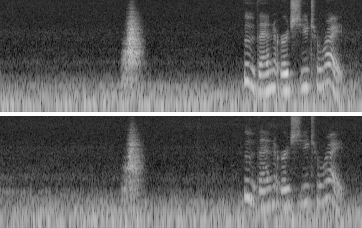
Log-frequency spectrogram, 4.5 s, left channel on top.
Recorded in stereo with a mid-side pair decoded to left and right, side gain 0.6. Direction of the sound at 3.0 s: 40° left.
